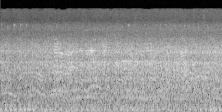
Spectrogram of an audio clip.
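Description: Large outdoor crowd talking and calling out all at once, many voices overlapping, over a steady low rumble.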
